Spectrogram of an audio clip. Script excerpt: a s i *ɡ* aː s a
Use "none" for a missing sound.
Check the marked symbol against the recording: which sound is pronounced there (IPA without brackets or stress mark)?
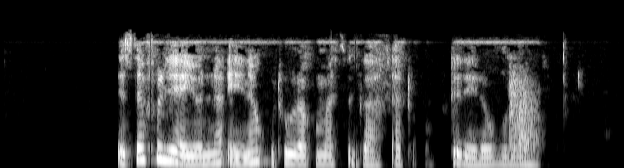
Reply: ɡ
